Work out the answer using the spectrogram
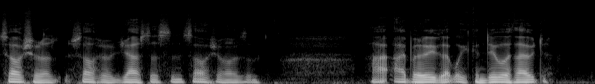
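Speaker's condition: Parkinson's disease; man aged 73

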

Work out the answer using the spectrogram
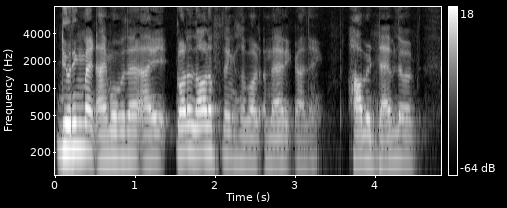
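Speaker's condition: Cleft palate; talks from nasal cavity

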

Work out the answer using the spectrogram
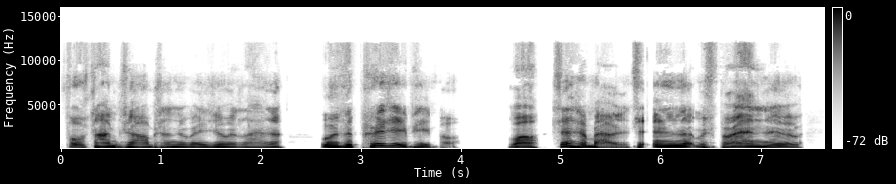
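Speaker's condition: Throat cancer; throat cancer three times, radiation with molded mask, chemo, checkups at Erlanger Medical Center Chattanooga; stage 4, terminal, tumor through tongue attached to epiglottis, inoperable, Emory Proton Center therapy not working; voice affected by cancer, eating issues from tongue tumor, still talks at length

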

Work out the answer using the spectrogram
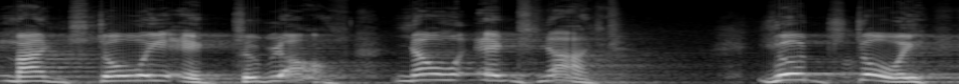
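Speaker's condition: Cerebral palsy; still talks funny

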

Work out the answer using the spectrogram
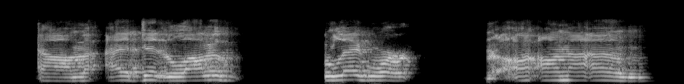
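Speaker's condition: Tardive dyskinesia; onset 10+ years ago, progressive, arm and leg flailing, falls, balance issues, moderately severe to severe; mild stutter now, formerly severe stutter making speech unintelligible, chewing and swallowing little affected

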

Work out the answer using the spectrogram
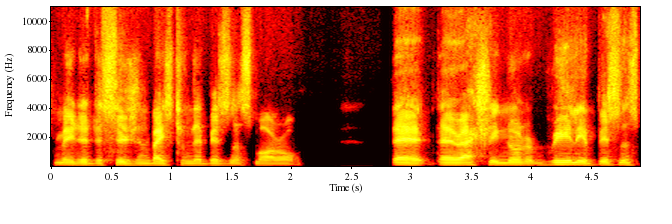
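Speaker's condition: Cleft lip and palate; speech impediment

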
